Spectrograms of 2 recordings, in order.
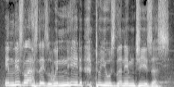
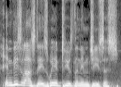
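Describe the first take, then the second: First: It is said slowly. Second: It is said fast.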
